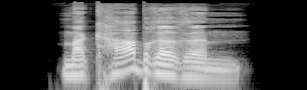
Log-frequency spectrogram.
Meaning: strong dative masculine/neuter singular comparative degree of makaber
- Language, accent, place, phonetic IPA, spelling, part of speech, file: German, Germany, Berlin, [maˈkaːbʁəʁəm], makabrerem, adjective, De-makabrerem.ogg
